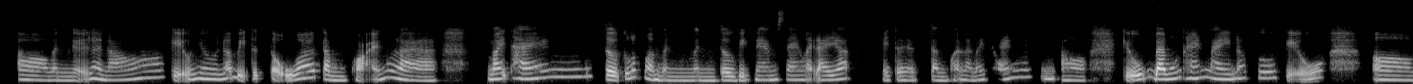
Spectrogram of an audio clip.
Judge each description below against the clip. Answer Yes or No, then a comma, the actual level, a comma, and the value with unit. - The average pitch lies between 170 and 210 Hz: No, high, 225 Hz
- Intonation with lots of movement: No, average, 4.8 semitones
